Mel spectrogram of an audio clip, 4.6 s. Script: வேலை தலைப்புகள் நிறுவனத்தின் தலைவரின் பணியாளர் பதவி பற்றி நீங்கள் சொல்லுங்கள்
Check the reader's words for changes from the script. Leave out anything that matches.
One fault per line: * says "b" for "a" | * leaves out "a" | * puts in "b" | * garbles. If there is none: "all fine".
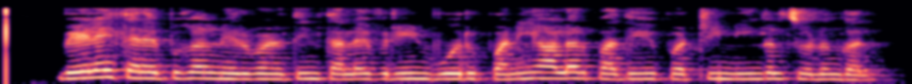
* puts in "ஒரு"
